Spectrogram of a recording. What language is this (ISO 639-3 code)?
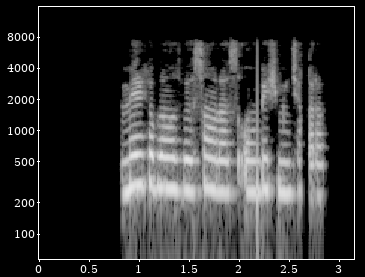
uzb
